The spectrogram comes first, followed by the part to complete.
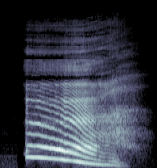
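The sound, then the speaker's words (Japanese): A heavy iron door, just wide enough for one person, creaks open in one long, loud groan as a woman pulls its handle, its pitch sliding steadily lower over about two seconds before fading out, with nothing else audible. “彼女は取っ手を引くと、大男のあくびのような音を立てて、鉄の扉が開きました。”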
